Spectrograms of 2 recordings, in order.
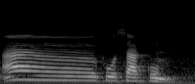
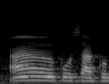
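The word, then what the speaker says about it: أنفسكم: yang kedua Contohnya yaitu anfusakum anfusakum seharusnya pada kata anfusakum ini dibacanya ikhfa tetapi seseorang membacanya dengan izhar nah hal ini tidak merubah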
